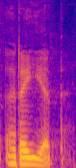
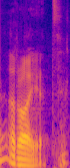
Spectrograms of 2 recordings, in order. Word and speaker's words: Rayat: and western India was Rayat. Okay? So Rayat, but you know that Britishers were not able to pronounce it correctly. So Rayat, they are calling it as a Rayats.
